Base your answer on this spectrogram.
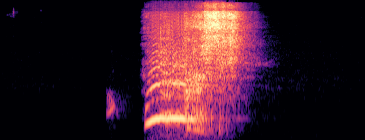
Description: Tried sneezing on a mirror... didn't quite get the angle right, but hopefully you enjoy anyway.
